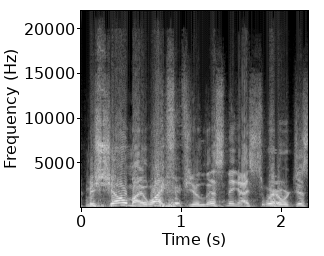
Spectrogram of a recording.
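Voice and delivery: high, loud, laughing-off denial; flustered mock protest. Real, not acted. Host swearing to his listening wife it's only lobster, flustered protest. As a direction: protest loudly, pitch jumping up.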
